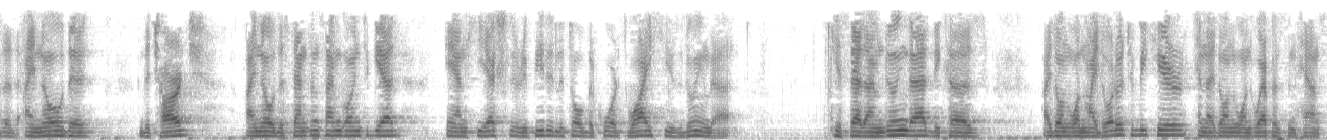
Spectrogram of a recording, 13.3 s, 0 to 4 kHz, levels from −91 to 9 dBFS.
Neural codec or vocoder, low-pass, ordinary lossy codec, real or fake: none; 3.6 kHz; MP3, 32 kbps; real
